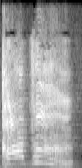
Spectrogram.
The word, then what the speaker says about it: quatre: Four is quatre. Did he say it to me? What did you say? Ahh please Monsieur Şaban, repeat please. Quatre. Back at you. Oh no, quatre, quatre.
